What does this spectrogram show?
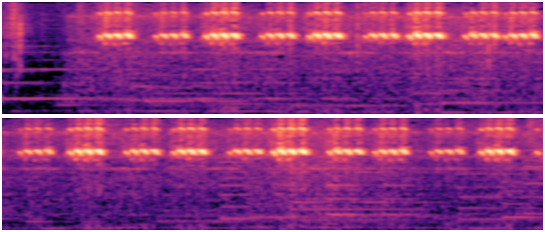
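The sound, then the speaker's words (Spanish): Crickets chirp in a steady, rapid pulsing rhythm, bright trills repeating evenly throughout, with a low murmuring background hum beneath them and no voices. “pero suenan como, como grillos a la radio. Claro, porque eso fue lo que sonó. Grillos.”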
